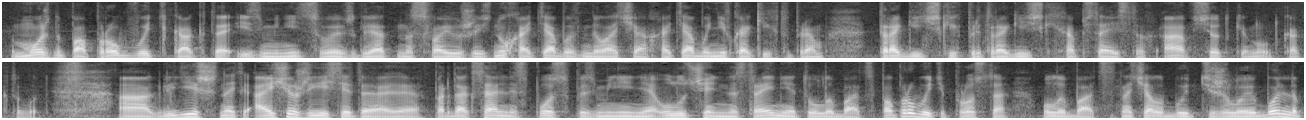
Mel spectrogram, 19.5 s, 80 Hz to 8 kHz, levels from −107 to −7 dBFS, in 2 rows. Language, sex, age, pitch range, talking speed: Russian, male, 50-69, 85-100 Hz, 155 wpm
